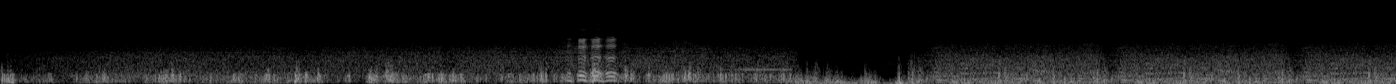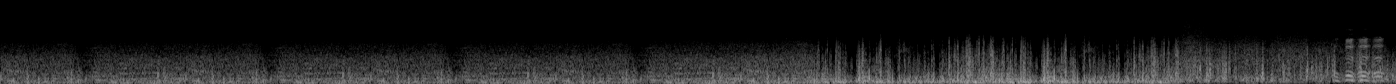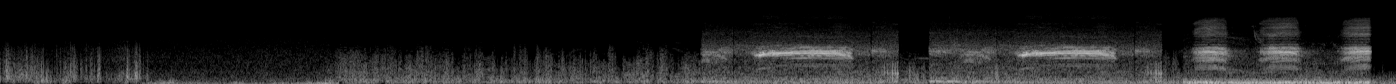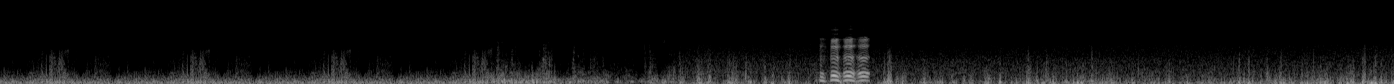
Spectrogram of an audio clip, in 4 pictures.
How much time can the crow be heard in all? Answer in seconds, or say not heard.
7 s.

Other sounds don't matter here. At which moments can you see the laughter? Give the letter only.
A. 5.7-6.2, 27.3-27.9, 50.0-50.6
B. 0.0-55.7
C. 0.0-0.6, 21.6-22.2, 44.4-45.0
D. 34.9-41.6
A.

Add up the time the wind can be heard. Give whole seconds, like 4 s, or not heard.
56 s.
